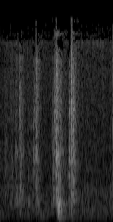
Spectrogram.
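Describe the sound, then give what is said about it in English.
Knocking on the locked door of a historic house, a few dull raps spaced unevenly and moderately loud, with no talk over them. “Try knocking. Someone's coming.”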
